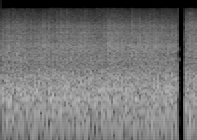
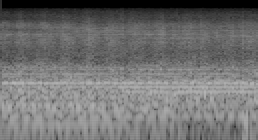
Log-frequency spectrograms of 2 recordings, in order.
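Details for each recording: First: Outdoor AC condenser unit whose fan had not turned and only hummed, suspected run capacitor, running after repair: steady, even rush of fan air over a smooth compressor hum with no buzzing or labouring; it runs normally. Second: AC outdoor condenser unit energised: steady electrical hum but compressor fan not spinning, like a stalled motor; run capacitor suspected, not confirmed.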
